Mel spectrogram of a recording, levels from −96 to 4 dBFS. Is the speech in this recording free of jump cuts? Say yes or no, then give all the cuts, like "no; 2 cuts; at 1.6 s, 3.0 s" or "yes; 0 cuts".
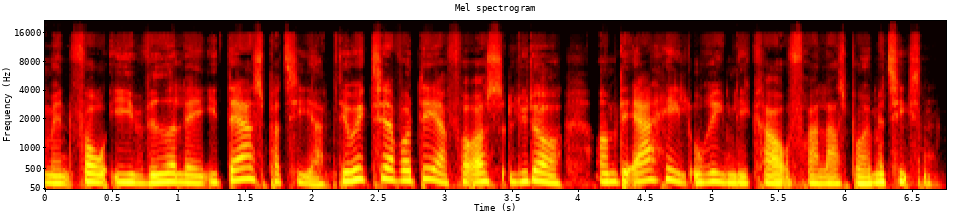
yes; 0 cuts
